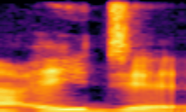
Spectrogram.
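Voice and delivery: আইজে with the final j pushed out into an echo; qalqalah bounce. Shown as a demonstration. Teacher shows students qalqalah, আইজে bouncing off the j. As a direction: release the j of আইজে with a small bounce. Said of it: "এটাই কলকলা".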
